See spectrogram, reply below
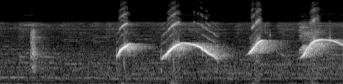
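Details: Loud cockatiel whistles, each rising sharply and then arching or leveling off, repeated four times in quick succession.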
